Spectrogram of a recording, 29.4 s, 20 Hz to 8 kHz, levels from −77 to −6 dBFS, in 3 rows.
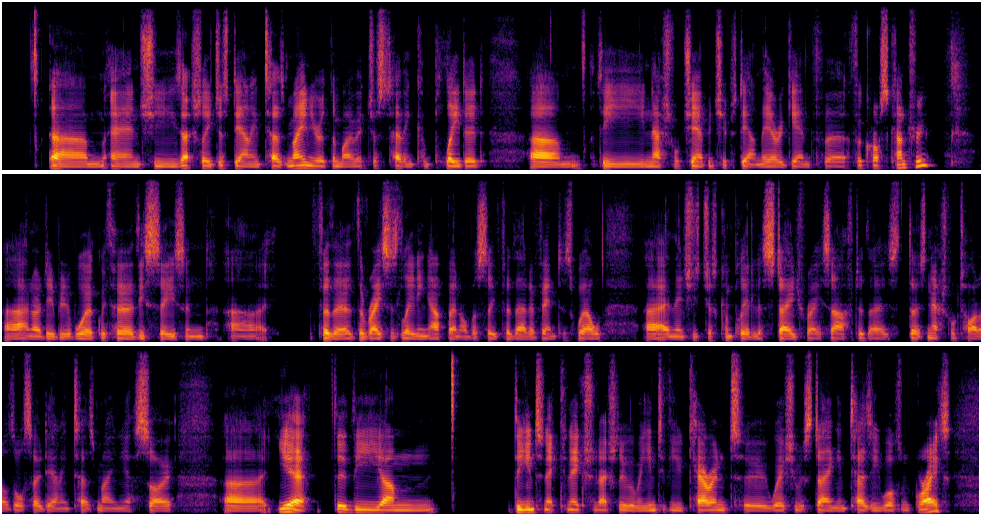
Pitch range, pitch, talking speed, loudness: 105-115 Hz, 110 Hz, 190 wpm, -25 LUFS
